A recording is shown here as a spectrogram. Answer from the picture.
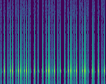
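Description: Typing sound effect for a text message being written: a fast run of short, sharp clicks, more than a dozen a second.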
